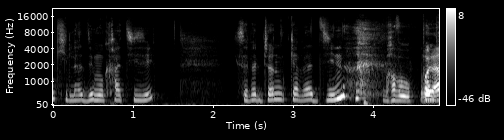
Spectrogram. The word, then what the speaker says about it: Jon Kabat-Zinn: Et en fait, la méditation, il y a vraiment un Américain qui l'a démocratisée, qui s'appelle Jon Kabat-Zinn. Bravo, bonne Voilà.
